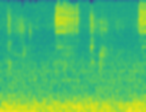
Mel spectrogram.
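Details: Pocket watch movement during final assembly into a swing-out case: quiet rapid fine ratchet clicks as the crown is turned, crisp and even, no slipping; normal winding.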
